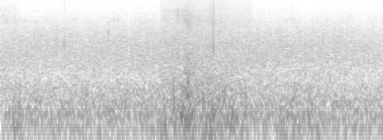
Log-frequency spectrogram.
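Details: Gusting wind and surf-like rushing noise fill the recording, with a brief louder swell near the middle and no animal voice.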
